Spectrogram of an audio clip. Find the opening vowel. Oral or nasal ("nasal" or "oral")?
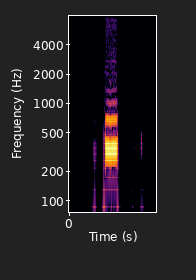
oral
